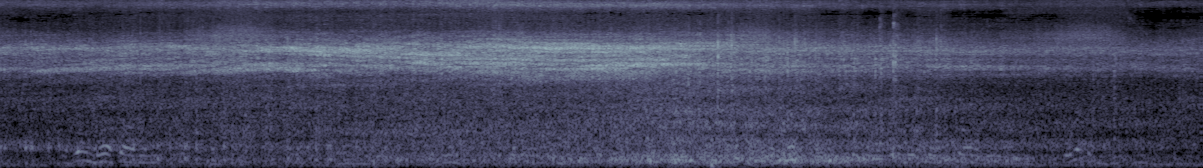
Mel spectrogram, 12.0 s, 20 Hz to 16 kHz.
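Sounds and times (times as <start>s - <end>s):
steam locomotive hissing: 0.0s - 12.0s.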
